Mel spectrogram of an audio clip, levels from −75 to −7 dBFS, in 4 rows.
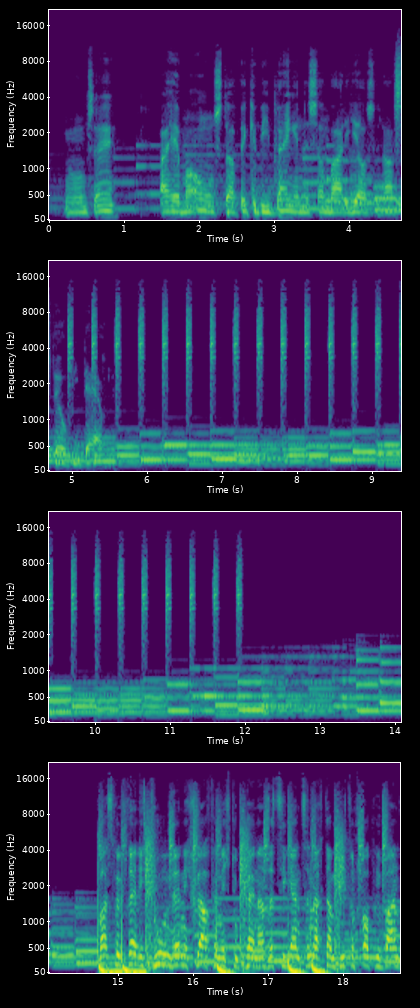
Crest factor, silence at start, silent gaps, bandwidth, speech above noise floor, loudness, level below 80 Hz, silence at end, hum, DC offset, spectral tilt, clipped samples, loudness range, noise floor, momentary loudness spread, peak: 20 dB; 0.2 s; none; 16.5 kHz; 23 dB; -21 LUFS; -28 dBFS; 0 s; none; under 0.1%; -5 dB/octave; under 0.1%; 9 LU; -41 dBFS; 12 LU; 0 dBFS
